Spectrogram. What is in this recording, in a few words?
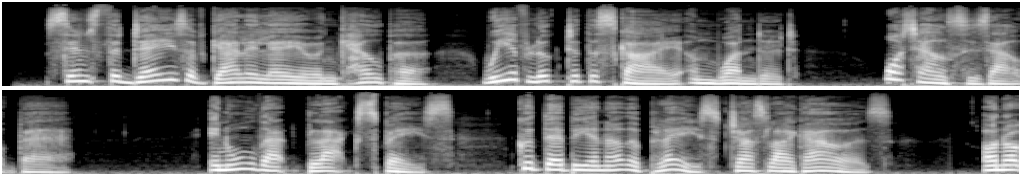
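Female English ivr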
